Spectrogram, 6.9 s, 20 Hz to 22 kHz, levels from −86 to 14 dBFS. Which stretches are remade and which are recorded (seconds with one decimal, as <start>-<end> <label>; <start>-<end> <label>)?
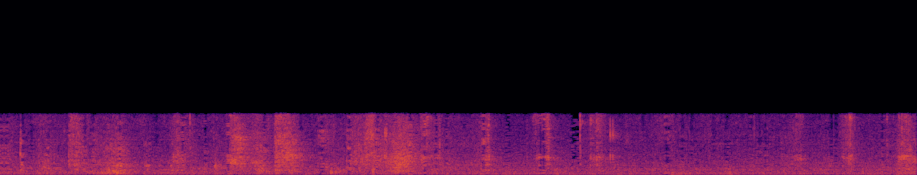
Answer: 0.0-1.3 remade; 1.3-2.1 recorded; 2.1-2.9 remade; 2.9-4.6 recorded; 4.6-6.4 remade; 6.4-6.9 recorded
